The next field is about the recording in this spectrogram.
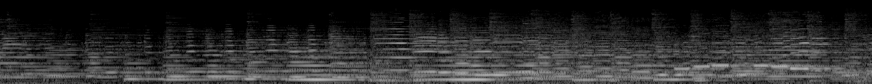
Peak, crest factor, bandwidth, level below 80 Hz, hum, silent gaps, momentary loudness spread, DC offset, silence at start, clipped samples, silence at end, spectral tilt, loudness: -14 dBFS; 14 dB; 14.5 kHz; -56 dBFS; none; none; 11 LU; under 0.1%; 0 s; under 0.1%; 0 s; -4.5 dB/octave; -29 LUFS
